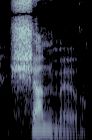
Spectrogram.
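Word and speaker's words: Shenmue: By the way, that's how you pronounce that. Shunmu.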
